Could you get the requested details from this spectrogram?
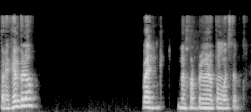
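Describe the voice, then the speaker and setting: A man's voice: a little high, normal speed, a bit bright. A man teaching a beginner English lesson, explaining step by step with patience.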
